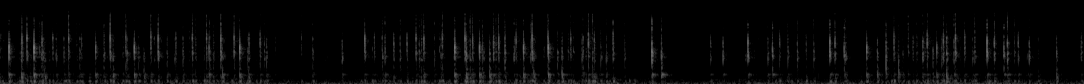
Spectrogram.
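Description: A Space65 Cybervoyager 65% mechanical keyboard with Holy Panda switches, an aluminum case and ABS keycaps is typed on continuously with the fingertips of both hands. It produces a fast, dense stream of bright, crisp clacks with very short decay and a little low thock underneath. Brief lulls fall around the three- and seven-second marks.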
